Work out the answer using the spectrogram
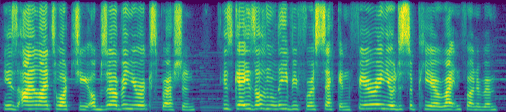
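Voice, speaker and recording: A woman streamer with a fairly high voice reads a dating game aloud and reacts with gushing, excitable outbursts. She flips between narrating and squealing, with faint music under her voice. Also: fairly quick, clear, resonant tone, no room sound. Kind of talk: live game playthrough with reading aloud.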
